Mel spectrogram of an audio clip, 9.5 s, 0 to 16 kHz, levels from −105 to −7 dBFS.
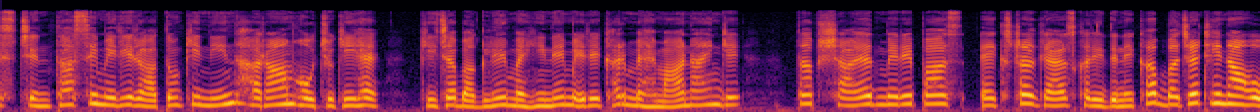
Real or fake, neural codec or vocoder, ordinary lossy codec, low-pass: real; none; none; 10.8 kHz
